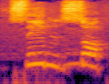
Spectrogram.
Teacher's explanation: Contohnya sin dan sod. Sin dan sod itu lidahnya sama-sama di depan. Sin, sod sama-sama di depan, nggak berubah lidahnya.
